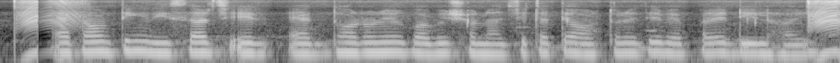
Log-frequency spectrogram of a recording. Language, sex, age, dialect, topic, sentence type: Bengali, female, 18-24, Northern/Varendri, banking, statement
